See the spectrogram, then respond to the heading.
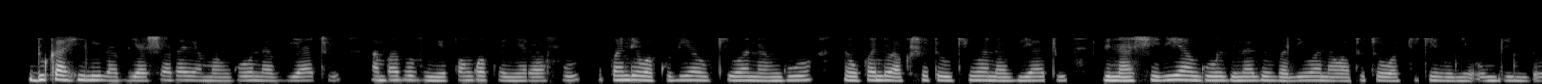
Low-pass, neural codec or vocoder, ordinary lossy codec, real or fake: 3.6 kHz; codec, 44.1 kHz, 7.8 kbps, DAC; MP3, 24 kbps; fake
